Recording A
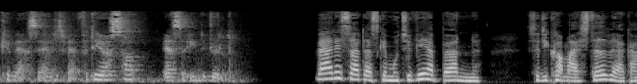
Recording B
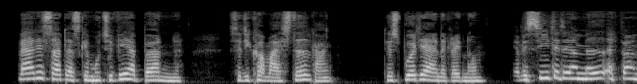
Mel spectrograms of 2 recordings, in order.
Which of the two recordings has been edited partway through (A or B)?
B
